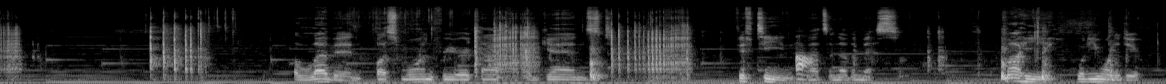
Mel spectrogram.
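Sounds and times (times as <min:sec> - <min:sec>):
dice tumbling across a tabletop: 0:00.0 - 0:00.4, 0:01.5 - 0:02.3, 0:04.7 - 0:07.0
speech: 0:03.0 - 0:06.3, 0:07.4 - 0:09.1, 0:10.0 - 0:11.5.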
